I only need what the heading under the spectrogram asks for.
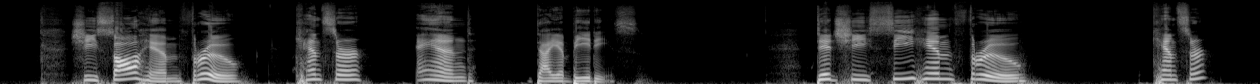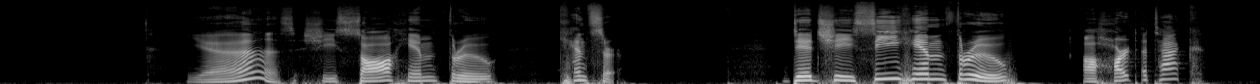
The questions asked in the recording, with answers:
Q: Did she see him through a heart attack?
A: No. Not a heart attack. She didn't see him through a heart attack.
